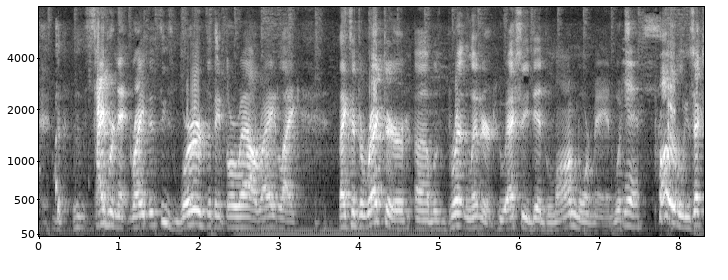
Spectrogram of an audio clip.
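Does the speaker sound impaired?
No.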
